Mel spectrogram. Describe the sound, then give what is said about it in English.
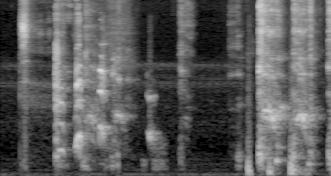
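Harsh, loud coughing in a string of rough bursts, an early bout of several coughs and then a denser, heavier fit toward the end. “And then you cough after that.”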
